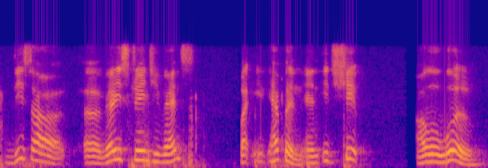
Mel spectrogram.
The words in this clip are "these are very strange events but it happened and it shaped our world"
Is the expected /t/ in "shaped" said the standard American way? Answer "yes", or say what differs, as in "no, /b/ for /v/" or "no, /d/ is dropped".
yes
